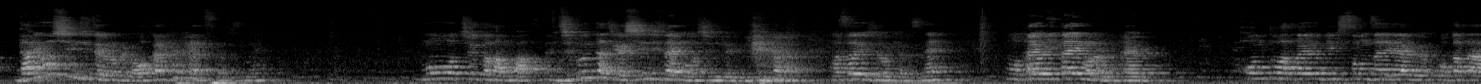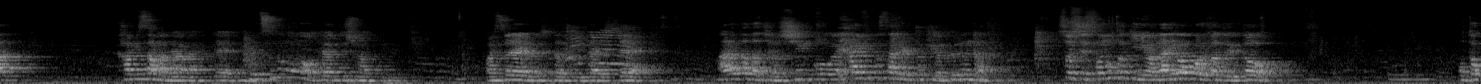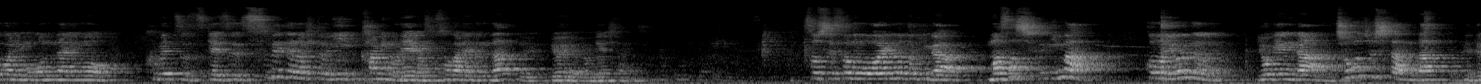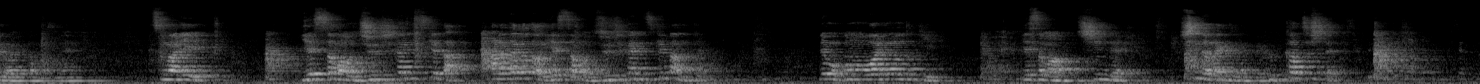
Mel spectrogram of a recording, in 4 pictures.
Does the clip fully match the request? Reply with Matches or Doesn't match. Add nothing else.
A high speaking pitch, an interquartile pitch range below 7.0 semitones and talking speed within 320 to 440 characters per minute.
Doesn't match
